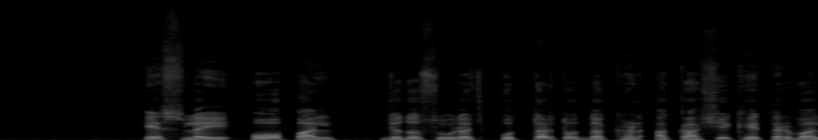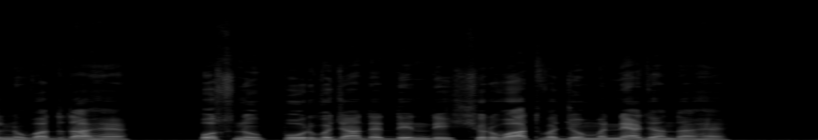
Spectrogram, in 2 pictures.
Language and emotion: Punjabi, neutral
